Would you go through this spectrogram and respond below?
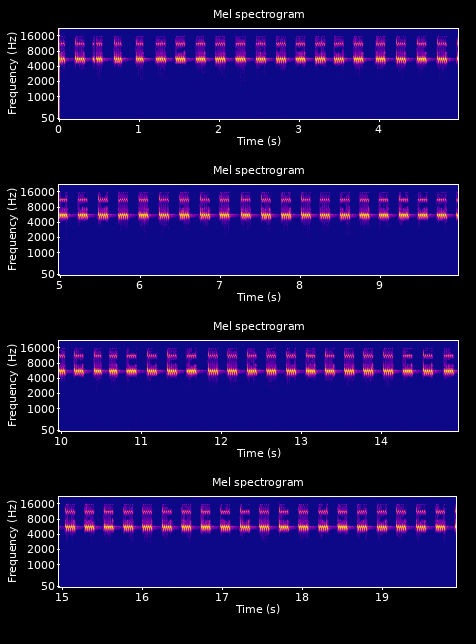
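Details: Male cricket chirping on a summer evening: a steady stream of short, high-pitched pulsed chirps, about four per second, evenly spaced and unbroken, with no other sounds.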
